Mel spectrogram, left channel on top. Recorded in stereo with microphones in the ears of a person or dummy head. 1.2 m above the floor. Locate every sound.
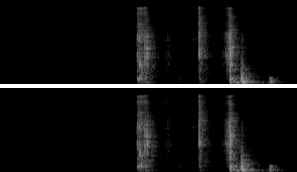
1.4 s tearing paper: centre (ahead or behind), 1.0 m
